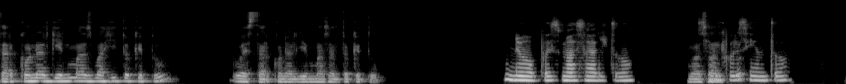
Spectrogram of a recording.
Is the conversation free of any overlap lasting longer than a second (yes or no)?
yes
